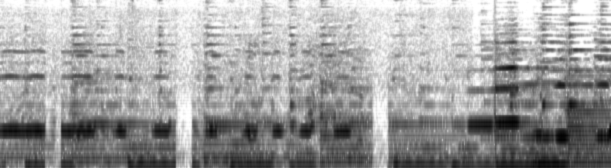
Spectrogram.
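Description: Background instrumental music: a held melody over a bass line that steps to a new note about every half second, with a few brief dropouts. About five seconds in the texture changes as a plucked-string passage starts.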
